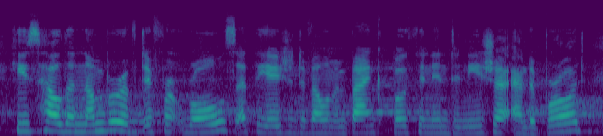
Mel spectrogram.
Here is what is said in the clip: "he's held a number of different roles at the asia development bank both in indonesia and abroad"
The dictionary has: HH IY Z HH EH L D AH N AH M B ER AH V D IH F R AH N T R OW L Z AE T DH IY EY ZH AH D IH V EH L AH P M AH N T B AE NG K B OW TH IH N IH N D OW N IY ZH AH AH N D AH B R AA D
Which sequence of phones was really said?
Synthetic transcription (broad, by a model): HH IY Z HH EH L D AH N AH M B ER AH V D IH F R AH N T R OW L Z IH T DH IY EY ZH AH D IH V EH L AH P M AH N B AE NG K B OW TH IH N IH N D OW N IY ZH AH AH N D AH B R AA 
